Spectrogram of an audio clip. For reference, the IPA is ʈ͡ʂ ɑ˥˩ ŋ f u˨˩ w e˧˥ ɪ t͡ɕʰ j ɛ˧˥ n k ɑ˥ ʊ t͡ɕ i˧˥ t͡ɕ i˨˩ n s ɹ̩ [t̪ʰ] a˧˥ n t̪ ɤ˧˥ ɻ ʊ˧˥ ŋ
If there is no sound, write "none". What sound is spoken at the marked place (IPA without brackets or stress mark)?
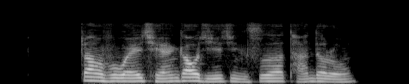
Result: t̪ʰ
